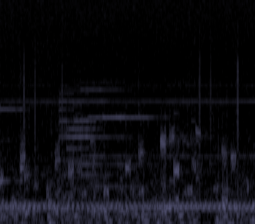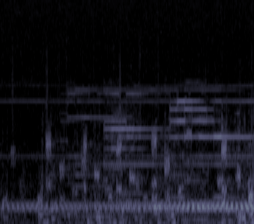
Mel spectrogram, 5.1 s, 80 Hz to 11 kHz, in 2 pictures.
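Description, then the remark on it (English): A man's voice heavily muffled by a low-pass filter removing all frequencies above 375 cycles per second, with all clarity stripped away. The speech becomes a steady, boomy, indistinct murmur that drones on for several seconds at moderate volume. “Now we have filtered out all frequencies above 375 cycles per second.”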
